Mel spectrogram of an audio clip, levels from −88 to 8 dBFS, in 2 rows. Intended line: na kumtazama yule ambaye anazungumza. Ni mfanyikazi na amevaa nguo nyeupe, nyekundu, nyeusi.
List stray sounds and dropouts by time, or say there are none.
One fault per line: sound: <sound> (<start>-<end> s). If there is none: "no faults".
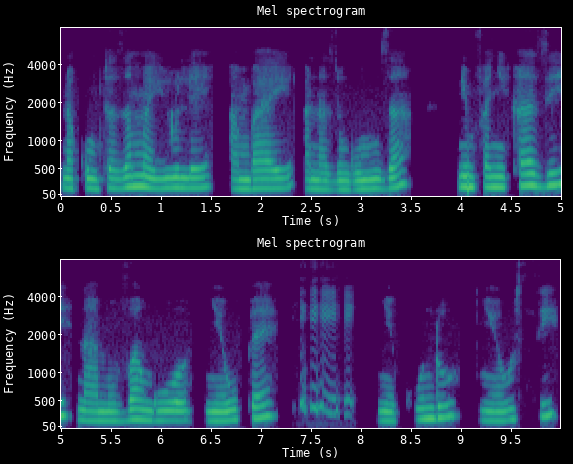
sound: laugh (7.3-8.0 s)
